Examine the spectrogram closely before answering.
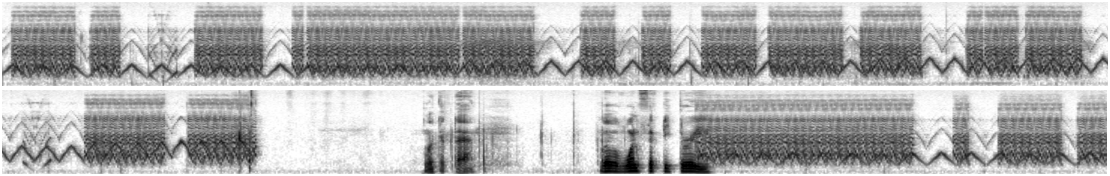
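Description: An arcade game makes a fast, steady chomping sound.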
